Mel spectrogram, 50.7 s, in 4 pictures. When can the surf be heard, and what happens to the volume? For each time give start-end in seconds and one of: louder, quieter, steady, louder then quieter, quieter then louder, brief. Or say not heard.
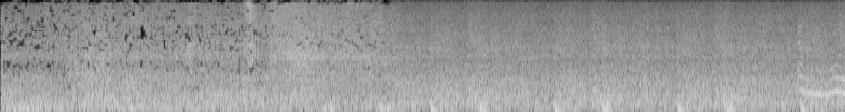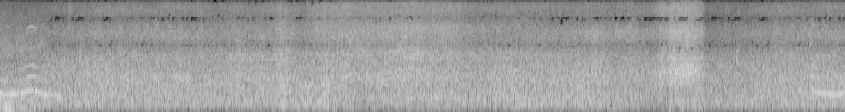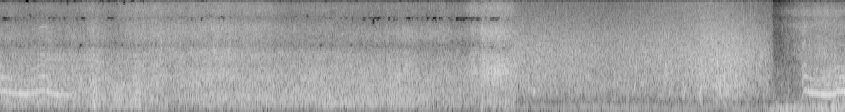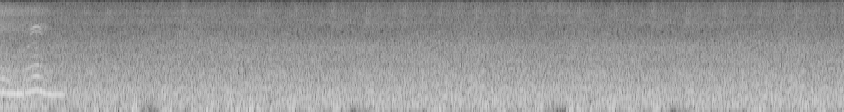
0.0-50.6 steady.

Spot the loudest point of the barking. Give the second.
38 s.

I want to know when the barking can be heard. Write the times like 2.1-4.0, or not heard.
11.9-13.6, 24.8-26.2, 37.4-39.0.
